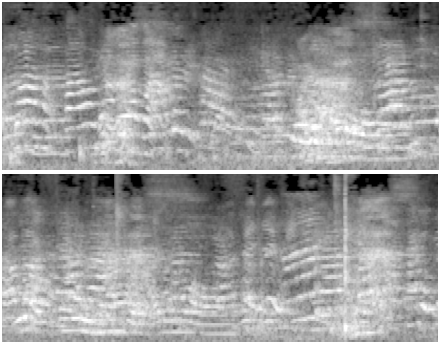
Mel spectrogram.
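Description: A classroom full of young children talking over one another at once, a steady busy chatter of many overlapping voices. There is a single sharp click near the end.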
